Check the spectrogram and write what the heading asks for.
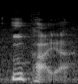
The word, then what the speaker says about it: Upaya: oh I see this it tells you right here who paya this is in Canada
